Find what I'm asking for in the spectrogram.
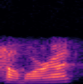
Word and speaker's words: Palmyra: Probably how the normal people – yeah, that's probably how normal people pronounce it. But if you're from here, you say Palmyra. Just like if you're from Louisville, you say Louisville, right? So yeah. – it's all in that dialect, right? – It's the old joke.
